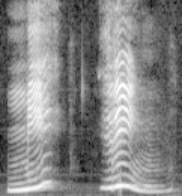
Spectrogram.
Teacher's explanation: é por ser a última lá ela é uma oxi tona é a última sílaba tônica mais forte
